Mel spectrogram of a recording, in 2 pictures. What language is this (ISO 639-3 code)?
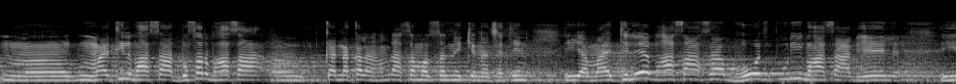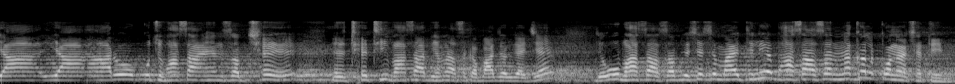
mai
